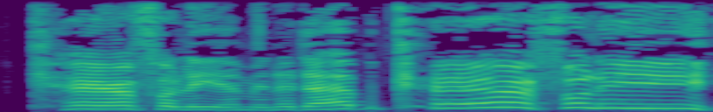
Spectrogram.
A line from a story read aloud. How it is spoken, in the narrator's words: he cried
